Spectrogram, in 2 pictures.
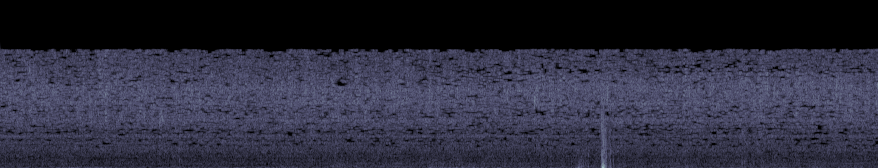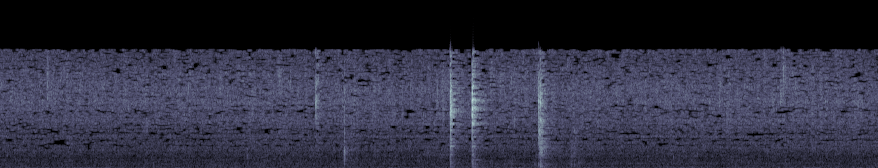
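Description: Curry simmering with a steady low sizzle in a nonstick pan. Utensils give a few sharp taps, the loudest about four and a half seconds in and several smaller ones around ten seconds.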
